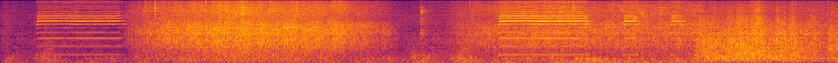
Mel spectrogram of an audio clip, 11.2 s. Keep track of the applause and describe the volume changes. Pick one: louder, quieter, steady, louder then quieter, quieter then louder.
quieter.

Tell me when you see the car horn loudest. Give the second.
7 s.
